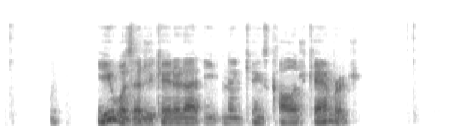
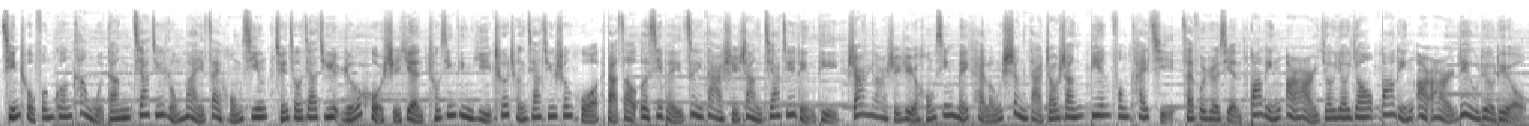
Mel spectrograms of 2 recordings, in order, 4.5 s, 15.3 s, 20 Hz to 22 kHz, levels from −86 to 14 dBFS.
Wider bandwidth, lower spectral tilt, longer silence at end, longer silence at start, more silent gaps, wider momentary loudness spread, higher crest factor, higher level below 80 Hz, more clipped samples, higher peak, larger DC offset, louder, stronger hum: second, 11 kHz vs 16 kHz; first, -6.5 dB/octave vs -5 dB/octave; first, 0.95 s vs 0 s; first, 0.5 s vs 0 s; first, 0.77-0.96 s vs none; first, 12 LU vs 4 LU; about the same, 18 dB vs 18 dB; second, -66 dBFS vs -40 dBFS; neither; second, -10 dBFS vs -2 dBFS; neither; second, -26 LUFS vs -20 LUFS; neither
